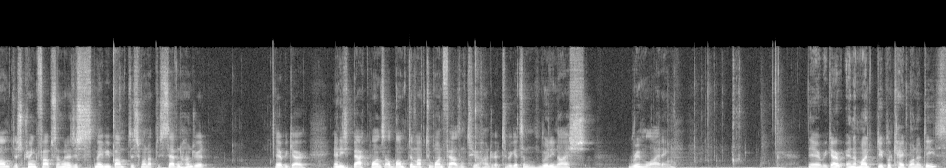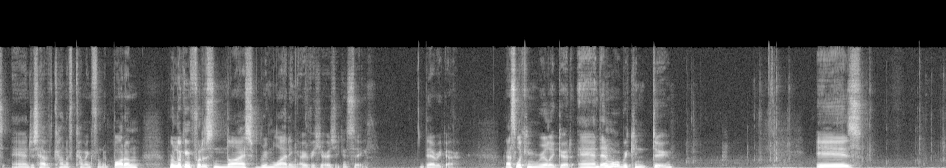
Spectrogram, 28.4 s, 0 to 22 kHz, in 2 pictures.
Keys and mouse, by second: 1.0 0, 3.2 g, 5.7-6.8 drag, 6.5 0, 9.6-10.6 drag, 10.4 0, 12.8 shift+d, 18.3 shift+d, 24.1 click, 25.3 alt+a, 25.6 ctrl+s, 26.2 shift+middle drag, 26.7 ctrl+b, 27.8 ctrl+s.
